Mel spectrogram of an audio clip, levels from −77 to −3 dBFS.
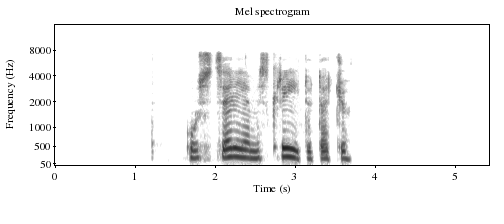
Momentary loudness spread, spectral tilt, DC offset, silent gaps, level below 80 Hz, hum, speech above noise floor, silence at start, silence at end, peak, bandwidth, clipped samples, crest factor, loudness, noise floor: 10 LU; -4 dB/octave; under 0.1%; none; -72 dBFS; none; over 67 dB; 1.7 s; 1.75 s; -8 dBFS; 8 kHz; under 0.1%; 20 dB; -24 LUFS; under -90 dBFS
